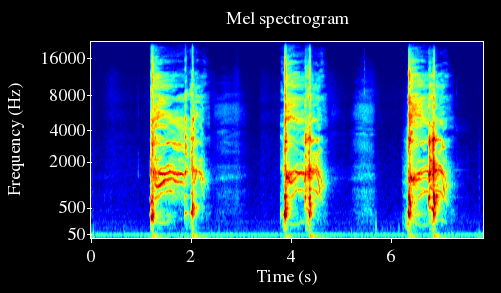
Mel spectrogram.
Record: {"three_cough_length": "7.9 s", "three_cough_amplitude": 25091, "three_cough_signal_mean_std_ratio": 0.37, "survey_phase": "alpha (2021-03-01 to 2021-08-12)", "age": "45-64", "gender": "Female", "wearing_mask": "No", "symptom_none": true, "smoker_status": "Never smoked", "respiratory_condition_asthma": false, "respiratory_condition_other": false, "recruitment_source": "Test and Trace", "submission_delay": "98 days", "covid_test_result": "Negative", "covid_test_method": "LFT"}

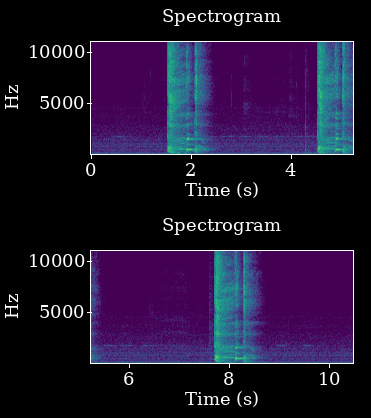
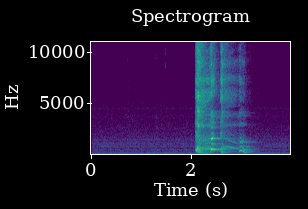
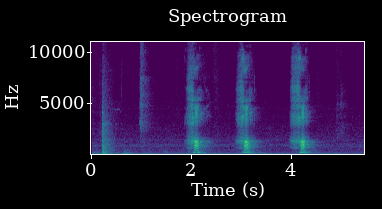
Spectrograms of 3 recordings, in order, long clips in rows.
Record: {"three_cough_length": "10.5 s", "three_cough_amplitude": 11363, "three_cough_signal_mean_std_ratio": 0.32, "cough_length": "4.0 s", "cough_amplitude": 8754, "cough_signal_mean_std_ratio": 0.32, "exhalation_length": "5.5 s", "exhalation_amplitude": 6848, "exhalation_signal_mean_std_ratio": 0.29, "survey_phase": "beta (2021-08-13 to 2022-03-07)", "age": "45-64", "gender": "Female", "wearing_mask": "No", "symptom_cough_any": true, "symptom_runny_or_blocked_nose": true, "symptom_fatigue": true, "symptom_headache": true, "symptom_onset": "7 days", "smoker_status": "Ex-smoker", "respiratory_condition_asthma": false, "respiratory_condition_other": false, "recruitment_source": "REACT", "submission_delay": "2 days", "covid_test_result": "Negative", "covid_test_method": "RT-qPCR", "influenza_a_test_result": "Negative", "influenza_b_test_result": "Negative"}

